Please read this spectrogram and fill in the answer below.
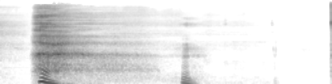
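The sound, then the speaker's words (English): Two deep breaths are taken during a guided relaxation exercise. A long, loud exhaling sigh with a voiced start fades gradually, then a second, much shorter breath follows. A couple of faint clicks come after. “So maybe some deep breaths. Deep breaths.”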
